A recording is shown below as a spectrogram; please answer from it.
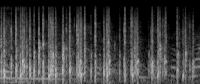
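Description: A fast rattle of clicks, mixed with a voice, thinning out near the end.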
